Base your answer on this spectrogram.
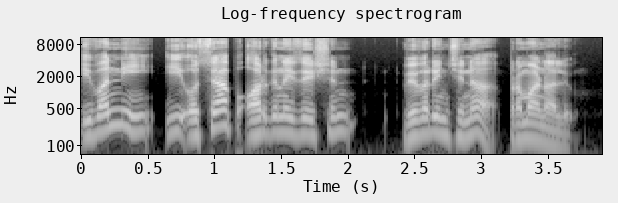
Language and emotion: Telugu, neutral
